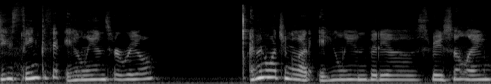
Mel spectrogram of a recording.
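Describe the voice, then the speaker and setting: This voice has a dark, mellow tone, comes across somewhat breathy, and moves at a moderate pace with ordinary pitch variation. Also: woman, fairly high pitch for a woman. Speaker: vlogger. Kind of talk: casual monologue. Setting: voice recording, off camera. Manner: rambling with hesitations.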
